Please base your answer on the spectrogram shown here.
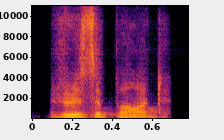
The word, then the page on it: rhizopod: Indian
